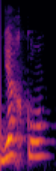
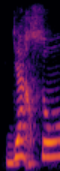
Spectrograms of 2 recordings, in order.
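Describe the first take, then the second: First: The middle consonant is not an s sound. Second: The middle consonant is an s sound. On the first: The speaker calls it wrong. "si tu mets pas de cédille ici, tu vas entendre garcon, et donc ça ne va pas" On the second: The speaker calls it right. "le S de leçon"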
